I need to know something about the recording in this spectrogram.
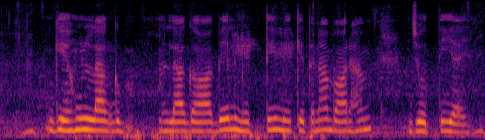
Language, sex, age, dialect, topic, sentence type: Magahi, female, 25-30, Central/Standard, agriculture, question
